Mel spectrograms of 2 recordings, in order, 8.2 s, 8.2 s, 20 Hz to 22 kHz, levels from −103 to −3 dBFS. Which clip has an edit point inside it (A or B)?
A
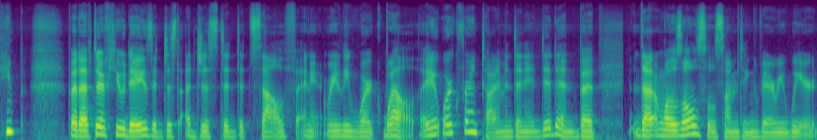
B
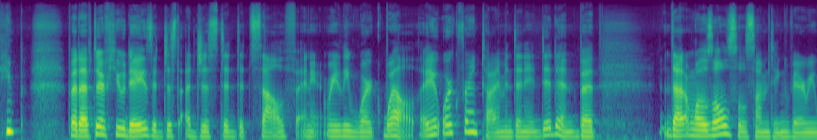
A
